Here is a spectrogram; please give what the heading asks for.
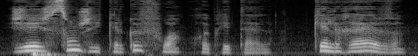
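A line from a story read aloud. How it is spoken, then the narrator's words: Murmuring. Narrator (French): murmura Léon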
